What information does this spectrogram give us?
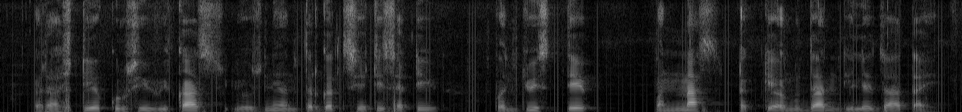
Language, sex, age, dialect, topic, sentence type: Marathi, male, 51-55, Varhadi, agriculture, statement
